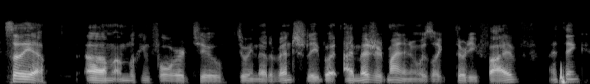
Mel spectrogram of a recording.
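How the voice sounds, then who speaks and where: A man's voice: low-pitched, a little fast, fairly bright tone, no room sound. A man co-hosting a podcast in casual chat, making dry wry remarks. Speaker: podcast co-host. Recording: muffled lo-fi audio.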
